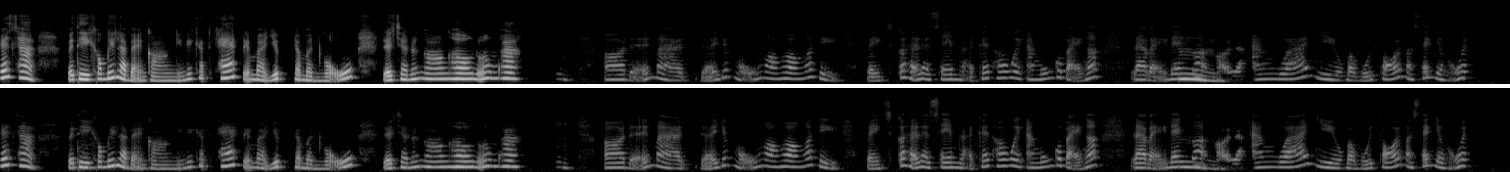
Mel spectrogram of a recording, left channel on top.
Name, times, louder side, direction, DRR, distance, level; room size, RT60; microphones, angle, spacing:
voice 1, 0.0-5.2 11.8-12.2, left 7 dB, 85° left, 0.3 m, -26 dB
voice 2, 5.6-14.7, right 2 dB, 45° right, 0.7 m, -38 dB
2.9 x 2.6 x 3.2 m
head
